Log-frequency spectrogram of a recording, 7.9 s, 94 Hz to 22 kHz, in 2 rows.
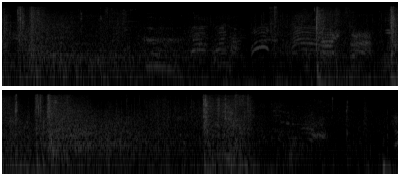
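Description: Gunfire in a shooter video game as a bolter fires at a sniper: sharp transient shots at about 3 s and 6 s stand out against a dense, busy mix of game effects and background noise.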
